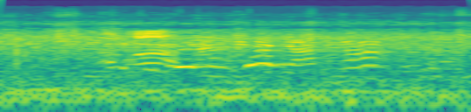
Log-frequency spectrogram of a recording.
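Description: Men's voices calling out to one another, over the steady low rumble of an idling truck engine.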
